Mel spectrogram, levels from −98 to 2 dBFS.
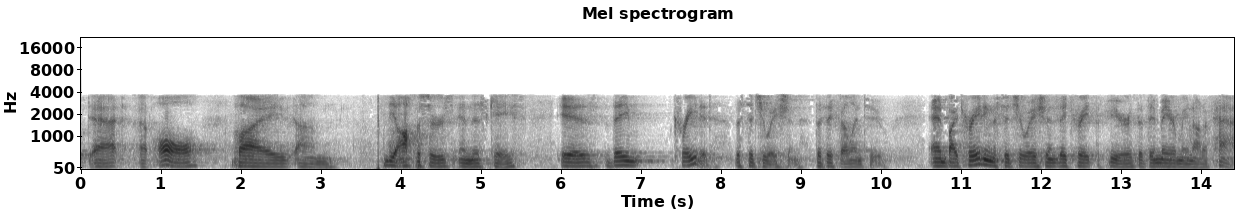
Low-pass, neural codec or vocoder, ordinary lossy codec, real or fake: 3.6 kHz; none; AAC, 16 kbps; real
